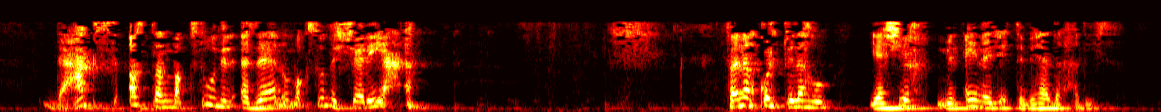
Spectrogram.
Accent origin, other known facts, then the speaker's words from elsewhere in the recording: Egypt; يعني انا مرة من المرات عندنا في مصر كان في بعض الشيوخ عندنا في المسجد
